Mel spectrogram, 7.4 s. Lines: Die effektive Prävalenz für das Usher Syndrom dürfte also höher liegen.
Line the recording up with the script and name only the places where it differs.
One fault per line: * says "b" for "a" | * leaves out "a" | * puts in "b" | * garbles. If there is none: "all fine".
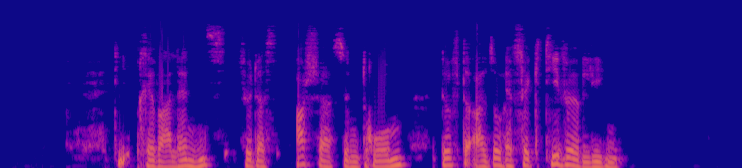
* leaves out "effektive"
* says "effektive" for "höher"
